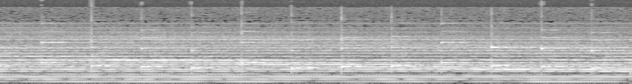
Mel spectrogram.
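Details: Calm ambient music with sustained layered tones and a deep low drone, and no animal sounds.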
